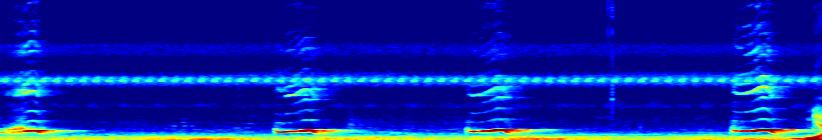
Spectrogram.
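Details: Tuwu bird of the Malaysian type calling from above: four clear, mellow whistled notes, each rising briefly then sliding down. They come about every two and a half seconds over a constant high hiss and low rumble.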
